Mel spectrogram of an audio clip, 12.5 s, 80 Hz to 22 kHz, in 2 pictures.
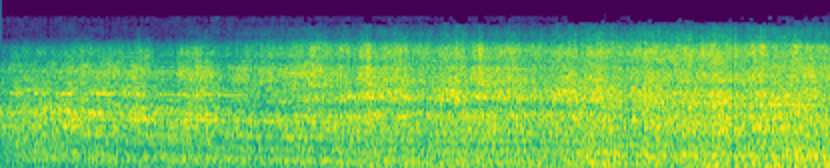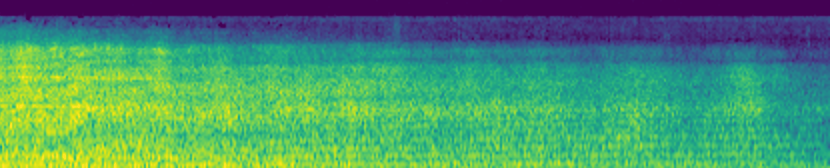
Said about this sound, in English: Gorgeous rotation and departure from the Jet 2 holiday livery.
